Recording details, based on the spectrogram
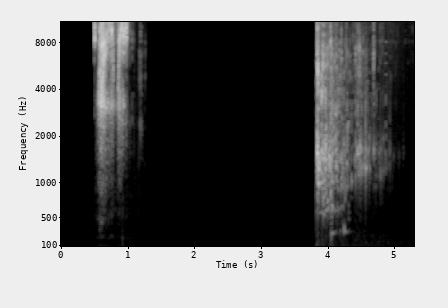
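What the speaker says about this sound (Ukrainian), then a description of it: "У третю наливаємо таку саму кількість сульфатної кислоти." Sulfuric acid poured into a test tube in a chemistry lab, two short splashy bursts of liquid pouring separated by silence.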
